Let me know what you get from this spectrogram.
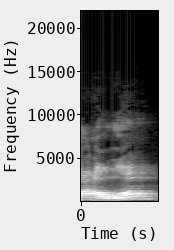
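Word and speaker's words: الله: The second lamb, there's a shadda on Allah's name, so it's removed. Because if you put a shadda on the lamb, that means that you pronounce it twice.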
